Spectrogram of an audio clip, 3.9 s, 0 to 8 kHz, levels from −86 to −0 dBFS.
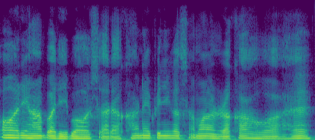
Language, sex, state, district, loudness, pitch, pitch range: Hindi, male, Jharkhand, Ranchi, -16 LUFS, 120 Hz, 110-130 Hz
